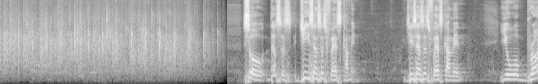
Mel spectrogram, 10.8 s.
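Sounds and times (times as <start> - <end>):
audience clapping: 0.0 - 4.6
speech: 4.9 - 7.3, 8.1 - 9.4, 10.0 - 10.7.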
